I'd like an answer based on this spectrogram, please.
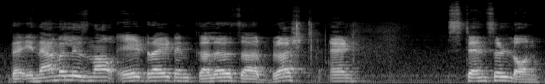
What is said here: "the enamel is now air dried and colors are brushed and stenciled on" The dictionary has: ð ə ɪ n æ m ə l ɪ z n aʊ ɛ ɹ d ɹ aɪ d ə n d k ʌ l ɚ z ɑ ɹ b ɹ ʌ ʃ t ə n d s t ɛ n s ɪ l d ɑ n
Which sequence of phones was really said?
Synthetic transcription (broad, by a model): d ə ɪ n æ m ə l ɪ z n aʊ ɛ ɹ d ɹ aɪ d ə n d k ʌ l ɚ z ɑ ɹ b ɹ ʌ ʃ t ə n d s t ɛ n s ɪ l d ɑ n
